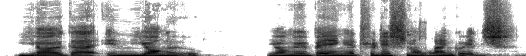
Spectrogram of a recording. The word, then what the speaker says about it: Yolngu: And it's going to be called How Do You Say Yoga in Yolngu?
